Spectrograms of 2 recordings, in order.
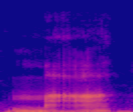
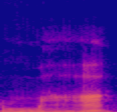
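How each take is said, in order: First: The pitch dips down and back up. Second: The pitch rises like a question. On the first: It means horse. "a dipping of your pitch" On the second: It means hemp. "it's a rising tone, so it's as if you're asking like a question"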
